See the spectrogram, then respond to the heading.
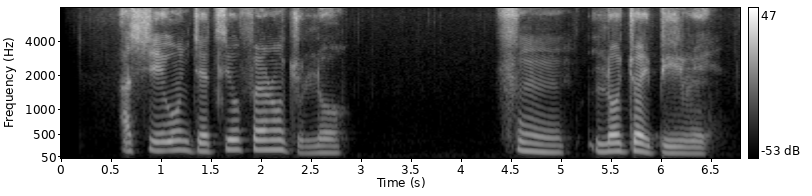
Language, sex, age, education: Yoruba, male, 15-29, tertiary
